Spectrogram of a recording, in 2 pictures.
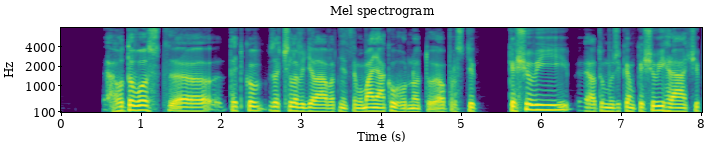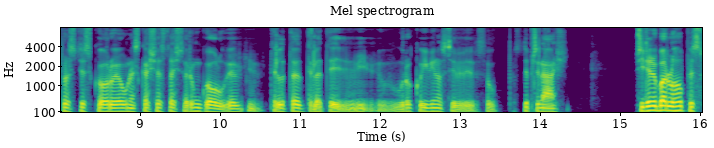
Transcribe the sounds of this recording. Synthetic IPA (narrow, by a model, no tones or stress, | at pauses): ɦot̪o̞vo̞st̪ | t̪ɛckozat͡ʃalavɪɟɛlaːvat̪ɲɛt͡snɛbomaːɲɛako̞wɦo̞dnot̪ṵjo̰pɾo̞scʲɛ | kɛʃoviːjaːt̪o̞murikamkɛʃo̞viːɦɾaːt͡ʃɪpɾoscʲɛskoɾujo̞wdnɛskaʃɛst̪aʃsɛ̰dumɡo̞ːlṵːjɛt̪ɪdlɛt̪at̪ɪdlɛ̰t̪ɪ̰ḭṵːɾokoviːviːno̞sɪ̰so̰wpɾoscʲɛpr̥ɪna̰ːʃi̥ː | pr̝̥iːdɛdobadluɦopɪs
